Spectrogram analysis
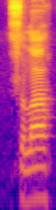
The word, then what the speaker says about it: Saleh: I keep can't getting pronounce his last Salah. It's Salah.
